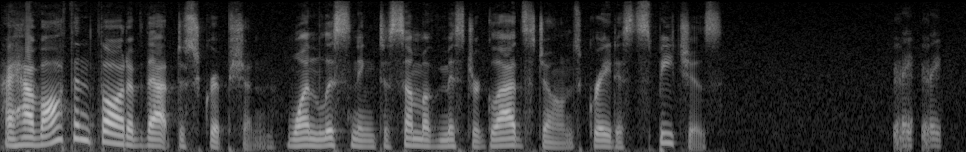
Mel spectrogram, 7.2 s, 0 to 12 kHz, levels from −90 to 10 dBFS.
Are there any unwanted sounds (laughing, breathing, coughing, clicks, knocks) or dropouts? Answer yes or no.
yes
